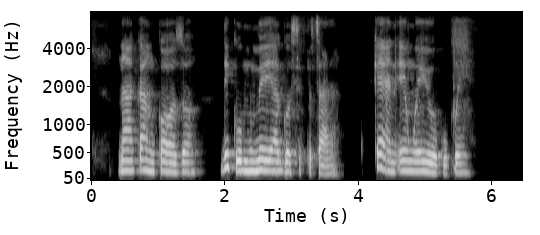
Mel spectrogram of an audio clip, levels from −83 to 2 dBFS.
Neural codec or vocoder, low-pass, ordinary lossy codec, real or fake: vocoder, 44.1 kHz, 128 mel bands, Pupu-Vocoder; 7.2 kHz; none; fake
